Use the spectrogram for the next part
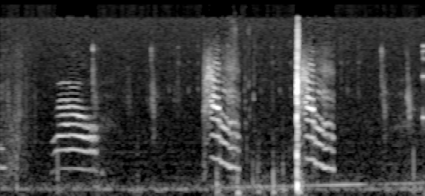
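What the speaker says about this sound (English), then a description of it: "We got cats, which is a problem from the stupid witches everywhere" Several cats in a Minecraft FTB modpack world give short, high, clear meows one after another, with a sharp click among them over a quiet background.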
